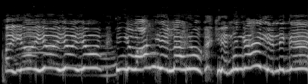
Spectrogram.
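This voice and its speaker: A performer voicing a shrill wailing village wife. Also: quick pace, noisy background. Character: young village wife, frantic and tearful. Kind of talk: Tamil cartoon drama voice acting.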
